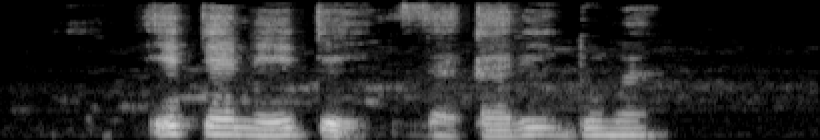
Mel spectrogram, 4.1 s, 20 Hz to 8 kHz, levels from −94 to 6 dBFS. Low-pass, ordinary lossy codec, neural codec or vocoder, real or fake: 7.2 kHz; AAC, 48 kbps; none; real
